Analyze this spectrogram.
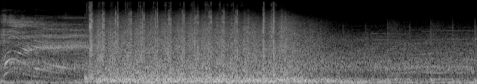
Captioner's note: pyro blasting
